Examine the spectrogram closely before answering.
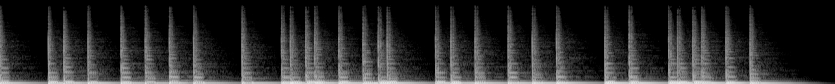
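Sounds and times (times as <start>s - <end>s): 
bass: 0.0s - 8.3s.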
